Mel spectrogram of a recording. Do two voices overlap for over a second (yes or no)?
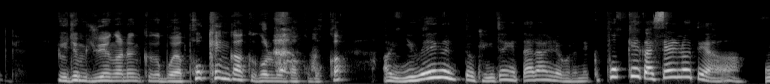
no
